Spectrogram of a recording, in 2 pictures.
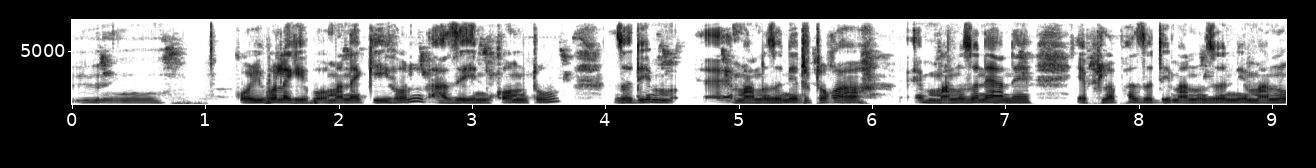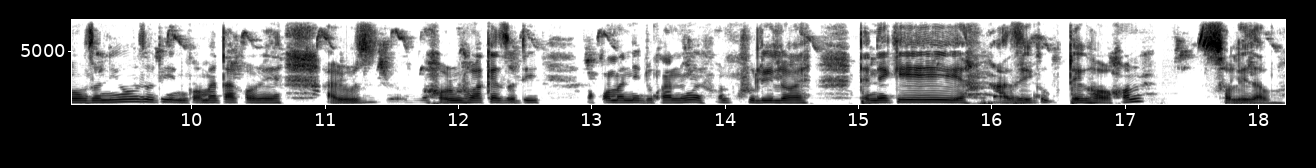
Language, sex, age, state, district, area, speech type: Assamese, female, 30-45, Assam, Sivasagar, rural, spontaneous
